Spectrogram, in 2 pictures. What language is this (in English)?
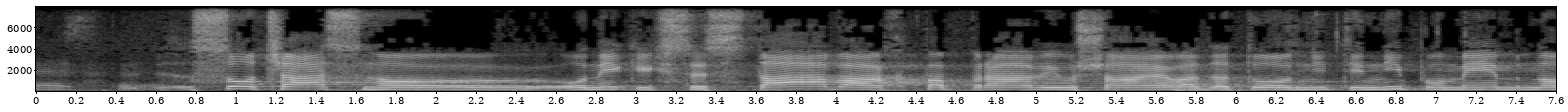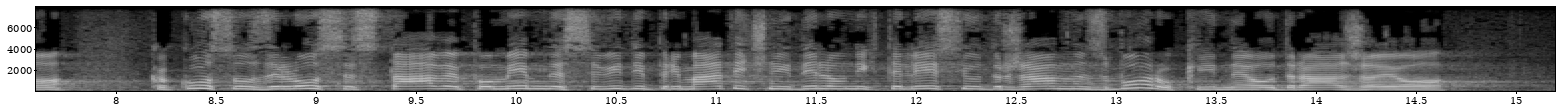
Slovenian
